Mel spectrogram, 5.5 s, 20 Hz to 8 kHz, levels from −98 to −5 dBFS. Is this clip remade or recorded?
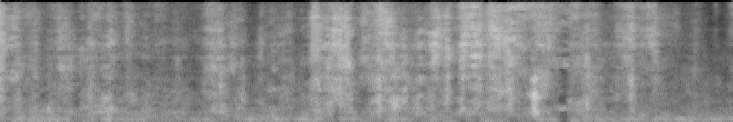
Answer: remade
